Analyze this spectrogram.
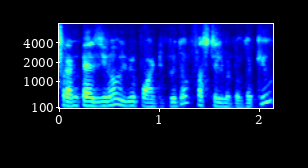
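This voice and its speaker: With a dark, mellow tone and a fairly high pitch, a man sounds somewhat breathy in a dry, close recording with no echo. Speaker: lecturer. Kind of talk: lecture. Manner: fast.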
